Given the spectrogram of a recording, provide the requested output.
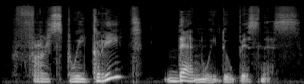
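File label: Service, Khajiit female; The Elder Scrolls III - Morrowind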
